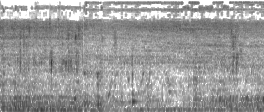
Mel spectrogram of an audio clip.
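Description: Tap water in the Philippines runs steadily throughout, a continuous broadband rush close to the listener, with no talking over it.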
